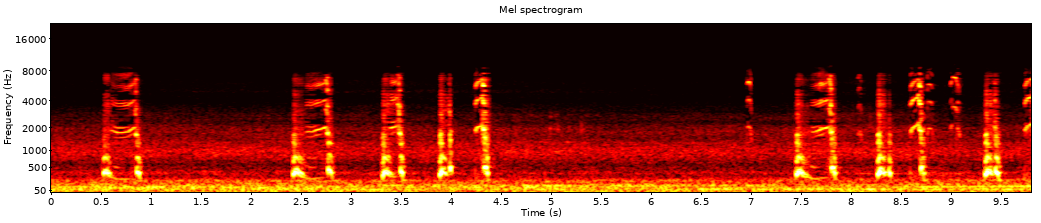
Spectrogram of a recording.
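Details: A pair of falcons at the nest box, 29 September 2016, afternoon courtship dance; clusters of two or three rasping chips separated by quiet gaps, the final seconds busier with closely spaced notes, low hum beneath.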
